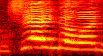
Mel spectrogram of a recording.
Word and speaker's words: Django: Jackson, Kerry Washington, and it's directed by Quentin Tarantino, and it's called Django Unchained, The D is Silent.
